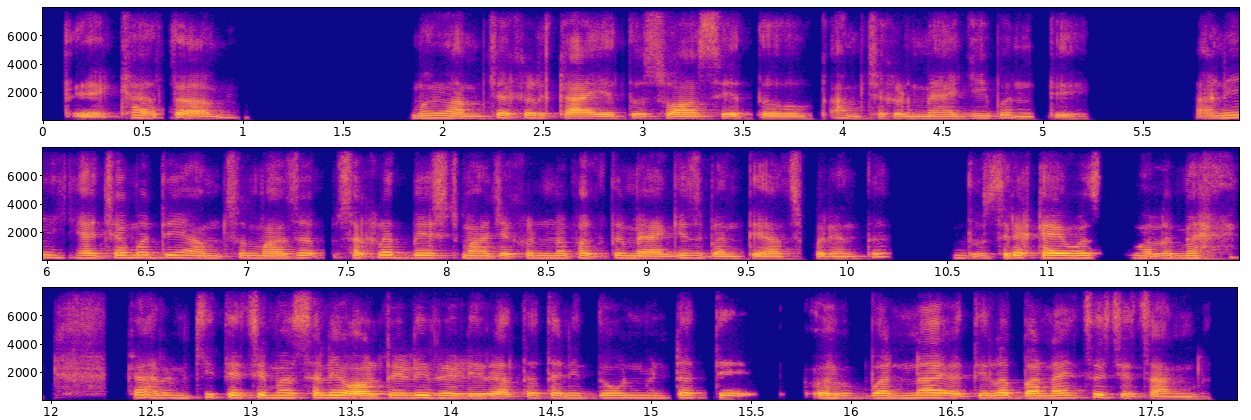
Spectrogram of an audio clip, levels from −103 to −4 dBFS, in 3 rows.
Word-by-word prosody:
ते - - 0
खातो - - -1
आम्ही. 185 - -1 0.9
मग 165 +1 0
आमच्याकडे 140 +3 -1
काय 145 -1 +2
येतं 135 0 0
सॉस 140 0 0
येतो, 125 -3 -2
आमच्याकडे 135 +1 -4
मॅगी 135 +3 -2
बनते 250 +7 -6 0.6
आणि 165 +6 -3
ह्याच्यामध्ये 180 +2 -1
आमचं 155 0 -4
माझं 155 +2 -1 0.2
सगळ्यात 185 -2 0
बेस्ट 170 0 0
माझ्याकडून 160 +1 0
फक्त 165 +1 0
मॅगीच 150 +2 0
बनते 135 -3 0
आजपर्यंत. 125 - -3 0.5
दुसऱ्या 150 +4 +1
काही 165 -1 +10
वस्तू 165 0 +1
मला 150 +1 -2
नाही 160 +4 -4 0.5
कारण 170 -3 -2
की - - -2
त्याचे 175 +2 +4
मसाले 175 0 +1
अलरेडी 165 +4 +5
रेडी 150 -2 +3
राहतात 150 +2 +1
आणि 165 0 +1
2 170 +1 0
मिनिटात 165 0 -1
ते - - +3 0.4
अ, - - +6 0.2
बनाय 165 0 +4
तिला 170 +2 +5
बनायचंच 170 +5 +3
आहे 140 - -2
चांगलं 125 +1 -4
160 Hz, 150 wpm, -22 LUFS, 145-170 Hz, 0.9 s, काही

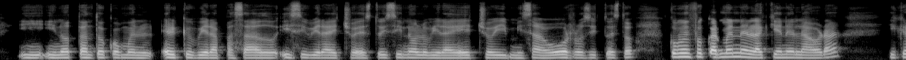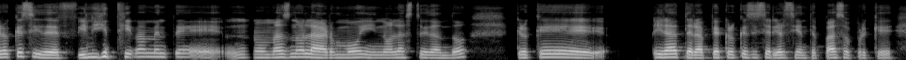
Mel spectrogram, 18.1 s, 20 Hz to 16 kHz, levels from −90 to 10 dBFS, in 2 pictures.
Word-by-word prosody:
y 170 -1 -1
y 175 -1 +1
no 180 +1 +3
tanto 185 0 +1
como 175 -2 -1
el 160 -2 -2
el 185 0 +4
"¿que 190 - -2
hubiera 165 -1 +1
pasado? 165 0 0
¿Y 185 - -2
si 180 +2 -4
hubiera 165 -1 +1
hecho 160 0 -5
esto 80 - -3
y 175 - -3
si 190 +3 -4
no 180 0 +1
lo 170 - +1
hubiera 160 0 0
hecho 165 +1 0
y 165 -1 -1
mis 160 0 -6
ahorros?, 170 +1 +2
y 175 - -6
todo 170 - -5
esto", 190 +4 -3 0.3
como 220 +1 +5
enfocarme 220 -1 +4
en 230 0 +3
el 205 -4 +5
aquí, 175 +2 +2
en 185 - 0
el 180 -1 +1
ahora. 170 +9 -1 0.5
Y 180 - -6
creo 200 +2 -1
que 245 - +3
sI, 230 -4 -2
definitivamente 220 - -1 0.3
nomás 190 +2 -1
no 210 0 +1
la 190 -4 +4
armo 180 +2 0
y 185 -3 -4
no 170 0 -3
la 185 - -1
estoy 185 -1 -6
dando, 170 +5 -3 0.5
creo 180 -1 -2
que 205 - +1 0.5
ir 195 0 +3
a 200 0 +6
terapia 180 0 +2
creo 180 -1 -3
que 200 - -2
sí 180 0 -8
sería 175 -2 -1
el 175 - -5
siguiente 170 -2 -6
paso, 180 +1 0
porque 155 - -8
180 Hz, 205 wpm, -19 LUFS, 170-195 Hz, 0.5 s, a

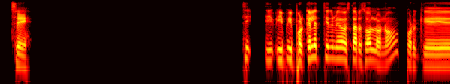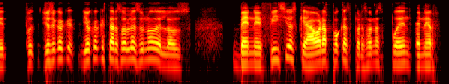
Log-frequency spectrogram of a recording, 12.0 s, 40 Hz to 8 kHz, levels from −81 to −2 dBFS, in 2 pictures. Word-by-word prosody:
Sí. - - +2 2.8
Sí, 395 - -11
y 175 - -7
y 185 +1 -1
y - - +1
¿por 170 - +3
qué 200 - +5
le 230 +1 +4
tiene 215 -2 -4
miedo 195 -1 +1
a 190 - +5
estar 180 +1 +3
solo?, 170 -4 +1
¿no? 255 - -5
Porque, 130 -2 -1 0.2
pues, 155 +1 -10
yo 160 - 0
si 175 - -2
creo 195 0 -1
que - - -8
yo 170 - -1
creo 200 - -5
que 195 - -11
estar 190 -3 +2
solo, 185 +2 -1
es 180 - -4
uno 185 +3 -3
de - - +1
los 125 -2 -6 0.5
beneficios 145 - +1
que - - 0
ahora 150 +5 +7
pocas 165 -1 -3
personas 140 +1 -7
pueden 145 -1 -1
tener. 135 +1 -3
170 Hz, 180 wpm, -24 LUFS, 140-190 Hz, 2.8 s, ahora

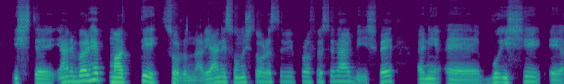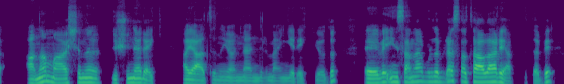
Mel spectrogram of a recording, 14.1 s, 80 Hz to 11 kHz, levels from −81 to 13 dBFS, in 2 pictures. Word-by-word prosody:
İşte, 125 0 -1 0.2
yani, 150 +3 +1
böyle 175 +2 +7
hep 210 +1 +4
maddi 140 +1 +4
sorunlar. 95 -1 -3
Yani, 130 +6 +1
sonuçta 135 - -3
orası 150 - -5
profesyonel 155 0 -4
bir 105 - -7
iş 100 +2 -11
ve, 160 +2 +3 0.3
hani, 115 0 0
eee, 100 -2 0
bu 135 +6 -1
işi, 145 +4 -1
eee, 100 -1 -3 0.3
ana 115 +7 +3
maaşını 125 -2 +1
düşünerek 125 -3 -1 0.2
hayatını 100 -1 +1
yönlendirmen 90 -1 -8
gerekiyordu, 85 - -8 0.3
eee, 120 +1 +5
ve 145 - +3
insanlar 150 +1 0
burada 150 -1 -1
biraz 170 +2 -1
hatalar 145 0 +6
yaptı 140 - -1
tabii. - - -2
130 Hz, 135 wpm, -24 LUFS, 100-150 Hz, 0.3 s, böyle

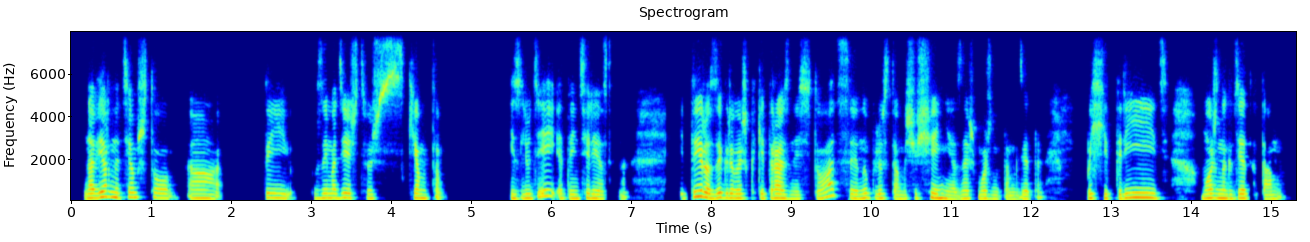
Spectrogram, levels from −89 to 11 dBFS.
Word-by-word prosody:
Наверно, 225 +3 +4
тем, 225 +1 0
что, 210 -3 -2 0.2
а, 195 -1 +1 0.5
ты 205 -2 -1 0.3
взаимодействуешь 205 -1 -1
с - - -4
кем-то 195 -1 0 0.8
из 190 0 -2
людей, 145 -7 0
это 190 -1 -4
интересно, 185 -2 -2 0.7
и 195 - -8
ты 255 +7 +6
разыгрываешь 205 -2 +4
какие-то 195 -1 -3
разные 185 -3 +4
ситуации. 195 - -1
Ну, 200 +3 0
плюс 195 0 -3
там 170 - -4
ощущение, 195 -2 +1
знаешь, 180 +2 -3
можно 175 -2 -3
там 155 - -6
где-то 175 +7 -5 0.5
похитрить, 200 +2 +2 0.4
можно 195 0 +3
где-то 190 +1 +1
там 170 +1 -4
195 Hz, 115 wpm, -22 LUFS, 185-205 Hz, 0.8 s, ты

